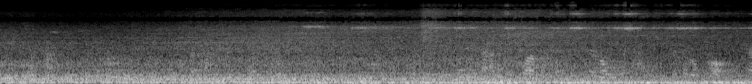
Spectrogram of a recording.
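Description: Passenger train 455 pulls into Phatthalung station while train 448 waits on a passing track. The loud, steady rumble of railcars is joined by squealing wheels and clicking over the rails, with voices in the background.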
